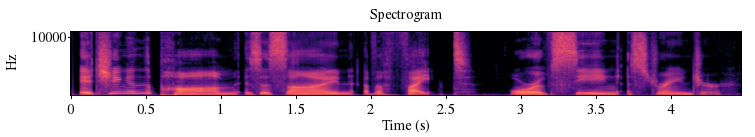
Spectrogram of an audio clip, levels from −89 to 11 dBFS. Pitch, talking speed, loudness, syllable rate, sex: 215 Hz, 200 wpm, -19 LUFS, 4.3 syllables/s, female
